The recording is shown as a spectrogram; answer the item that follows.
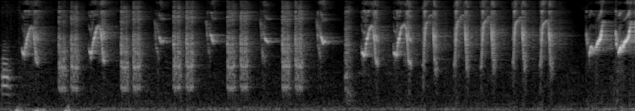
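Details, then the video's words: Black-winged myna, kept bird, singing non-stop outdoors, also while handled: a steady train of loud rising squeaky notes, roughly four per second, ending in two bright high whistles. "Burung Jalak Putih Gacorrrnya Edan gak ketolong"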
